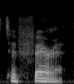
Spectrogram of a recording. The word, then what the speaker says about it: Tiferet: Emphasis on the second syllable, Chad says. Tiferet.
